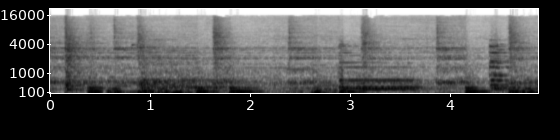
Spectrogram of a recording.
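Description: Live jazz guitar trio playing: a hollow-body electric guitar comping chords over a plucked upright double bass, with drum and cymbal strikes.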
